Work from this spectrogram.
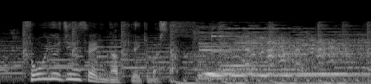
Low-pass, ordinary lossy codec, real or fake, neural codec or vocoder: none; none; real; none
